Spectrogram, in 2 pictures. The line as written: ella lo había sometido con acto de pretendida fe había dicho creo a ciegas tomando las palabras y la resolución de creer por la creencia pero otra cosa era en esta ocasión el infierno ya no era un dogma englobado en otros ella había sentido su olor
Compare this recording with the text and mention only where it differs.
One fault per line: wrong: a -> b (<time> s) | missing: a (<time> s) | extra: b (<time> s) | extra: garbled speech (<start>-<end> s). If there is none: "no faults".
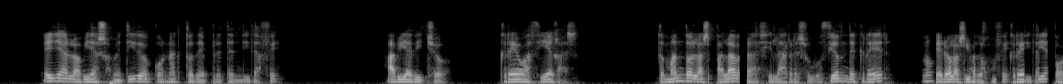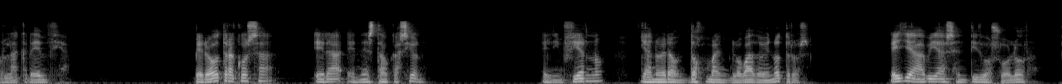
extra: garbled speech (9.2-10.5 s)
